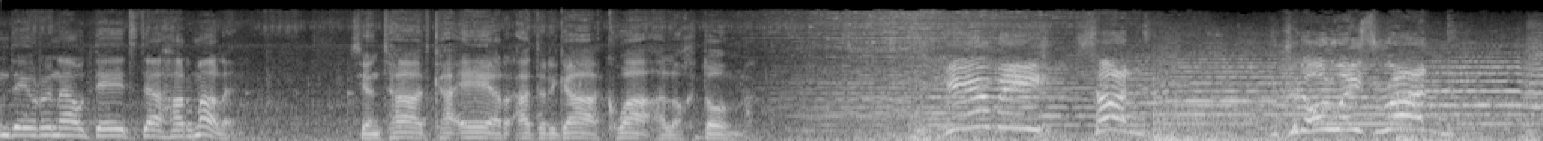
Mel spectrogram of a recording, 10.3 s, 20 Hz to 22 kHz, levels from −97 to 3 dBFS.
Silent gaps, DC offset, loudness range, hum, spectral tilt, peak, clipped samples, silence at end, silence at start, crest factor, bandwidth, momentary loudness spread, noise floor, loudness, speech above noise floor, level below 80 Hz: none; under 0.1%; 7 LU; none; -4 dB/octave; 0 dBFS; under 0.1%; 0 s; 0 s; 18 dB; 16 kHz; 14 LU; -38 dBFS; -17 LUFS; 20 dB; -32 dBFS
